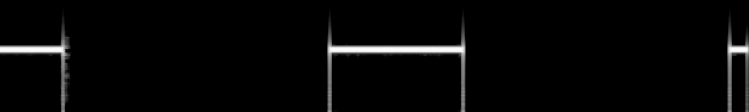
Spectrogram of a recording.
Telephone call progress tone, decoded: ringback tone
